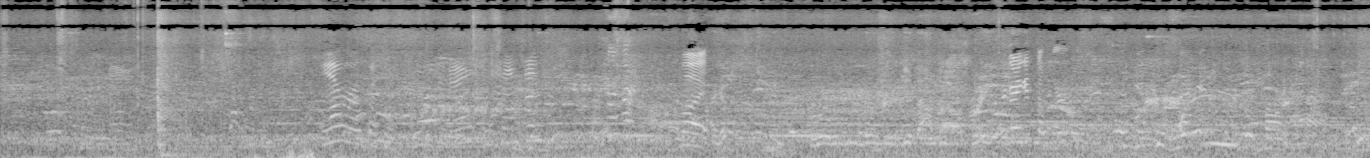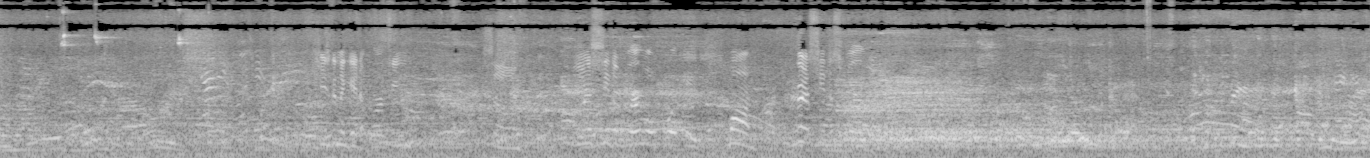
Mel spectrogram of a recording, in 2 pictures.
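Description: People chatter nearby.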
